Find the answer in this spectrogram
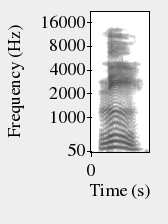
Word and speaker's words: knee: Silent K words. Knife. Knee. No.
